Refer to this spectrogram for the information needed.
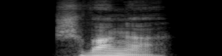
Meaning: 1. pregnant (of humans) 2. pregnant, gravid (of animals) 3. full of, laden with
- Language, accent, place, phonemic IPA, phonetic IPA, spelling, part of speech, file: German, Germany, Berlin, /ˈʃvaŋər/, [ˈʃʋäŋɐ], schwanger, adjective, De-schwanger.ogg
